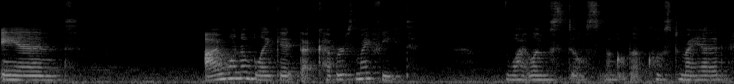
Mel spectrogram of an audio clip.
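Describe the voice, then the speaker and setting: Someone with a Midwestern American accent speaks at a fairly slow pace, with audible room echo and noticeable background noise. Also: woman. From US Midwest, northwest Missouri. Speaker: knitting podcaster. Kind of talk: casual personal story monologue.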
